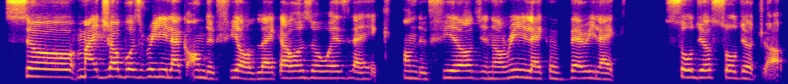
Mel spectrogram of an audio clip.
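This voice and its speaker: Woman, halting chat. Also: mid-range voice, fairly even intonation. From France. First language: French. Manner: hesitant, many fillers and restarts, blunt and swearing at times. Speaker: MMA fighter, interview guest. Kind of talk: casual interview conversation.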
